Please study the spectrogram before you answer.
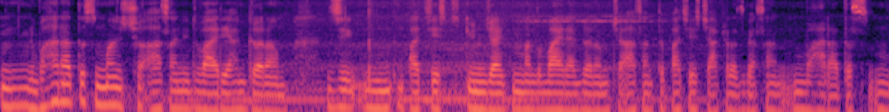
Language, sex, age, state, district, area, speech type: Kashmiri, male, 18-30, Jammu and Kashmir, Kupwara, urban, spontaneous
